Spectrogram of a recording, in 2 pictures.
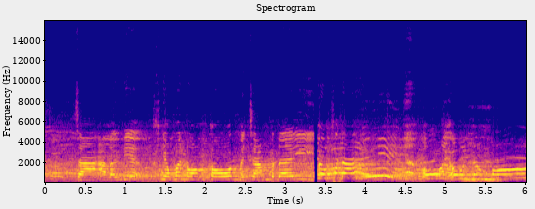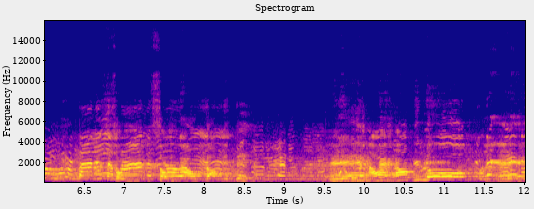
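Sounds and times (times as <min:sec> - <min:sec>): people talking through microphones: 0:00.0 - 0:12.0.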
